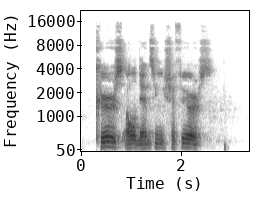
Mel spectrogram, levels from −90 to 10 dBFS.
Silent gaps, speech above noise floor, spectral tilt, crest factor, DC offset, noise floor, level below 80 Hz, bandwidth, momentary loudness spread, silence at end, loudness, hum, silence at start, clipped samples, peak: none; 31 dB; -4.5 dB/octave; 16 dB; under 0.1%; -49 dBFS; -64 dBFS; 15.5 kHz; 13 LU; 0.45 s; -18 LUFS; none; 0.3 s; under 0.1%; -2 dBFS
